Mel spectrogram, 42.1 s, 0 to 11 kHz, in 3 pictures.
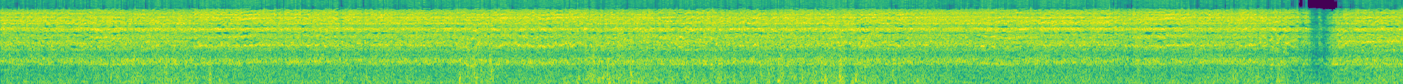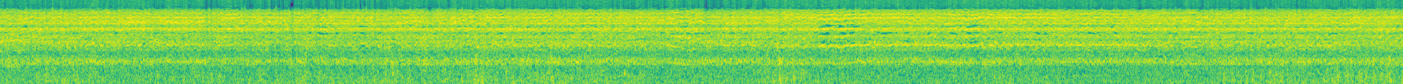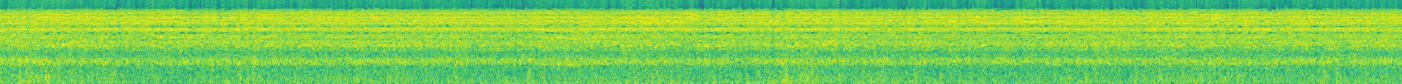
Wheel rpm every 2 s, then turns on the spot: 230, 230, 230, 220, 230, 230, 150, 220, 230, 230, 230, 230, 230, 230, 220, 230, 230, 230, 230, 230, 230.
none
